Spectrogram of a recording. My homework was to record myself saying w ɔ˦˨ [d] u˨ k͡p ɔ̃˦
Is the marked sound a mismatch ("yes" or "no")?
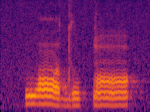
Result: no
